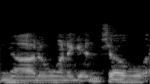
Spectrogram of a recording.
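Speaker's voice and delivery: ordinary delivery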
